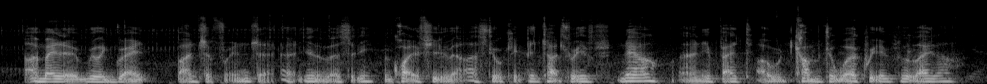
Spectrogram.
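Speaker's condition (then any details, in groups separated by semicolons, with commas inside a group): Cerebral palsy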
